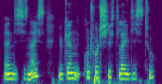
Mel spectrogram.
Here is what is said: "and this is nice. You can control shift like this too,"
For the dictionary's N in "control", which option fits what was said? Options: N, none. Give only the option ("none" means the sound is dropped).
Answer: N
